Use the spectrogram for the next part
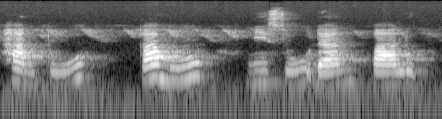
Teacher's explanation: Ucapan vokal U akan A. Menjadi lebih panjang karena posisi lidah berada lebih tinggi. Apabila vokal U itu yakni berada pada suku terbuka.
